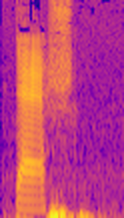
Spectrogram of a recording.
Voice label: corn, language class dictionary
